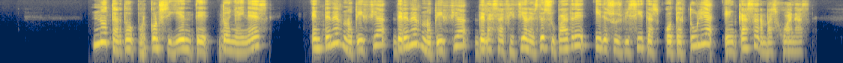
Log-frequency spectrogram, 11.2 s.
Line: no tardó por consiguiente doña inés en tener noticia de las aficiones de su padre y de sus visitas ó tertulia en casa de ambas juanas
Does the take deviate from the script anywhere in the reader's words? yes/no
yes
